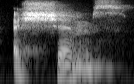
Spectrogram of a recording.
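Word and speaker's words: الشمس: Et donc, par conséquent, ici, ça se lit ash-shams. Tu vois? Le alif lem s'écrit, mais par contre nous faisons la liaison car il y a une shedda.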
